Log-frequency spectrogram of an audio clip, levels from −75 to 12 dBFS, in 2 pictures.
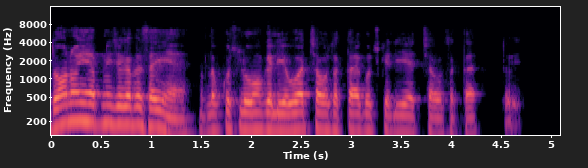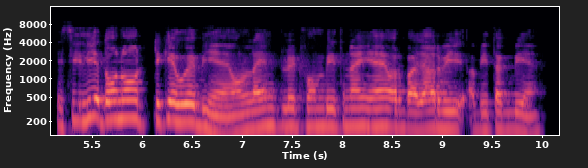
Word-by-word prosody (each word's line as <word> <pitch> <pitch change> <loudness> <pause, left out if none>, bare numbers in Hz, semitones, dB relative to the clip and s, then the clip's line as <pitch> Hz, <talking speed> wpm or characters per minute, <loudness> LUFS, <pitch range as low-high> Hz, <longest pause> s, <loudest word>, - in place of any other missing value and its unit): दोनों 185 +6 +3
ही 200 - +2
अपनी 185 -1 0
जगह 175 0 +2
पे 175 0 +1
सही 160 -3 +1
हैं। 110 -2 -6
मतलब 130 +2 -7
कुछ 145 +1 -6
लोगों 140 -1 +1
के 140 - +2
लिए 135 0 0
वो 135 +1 +2
अच्छा 140 0 +1
हो 135 -1 0
सकता 135 0 -3
है, 130 - +2
कुछ 130 0 -7
के - - -8
लिए 125 +1 -7
ये 120 - -3
अच्छा - - -9
हो 110 - -4
सकता 110 0 -9
है। 115 0 -8 0.2
तो - - -13
अ, - - -17 0.5
इसीलिए 200 +8 0
दोनों 215 +1 +4 0.2
टिके 200 +1 +2
हुए 195 -1 +7
भी 150 - 0
हैं। 120 -2 +1
ऑनलाइन 150 +6 0
प्लेटफ़ॉर्म 160 0 -3
भी 160 - 0
इतना 160 +1 -3
ही 165 0 0
है 160 +1 +3
और 155 -1 +2
बाज़ार 145 +1 +3
भी 145 -1 -1
अभी 135 0 -7
तक 140 - +2
भी 135 - -2
हैं। 120 0 -8
145 Hz, 270 wpm, -21 LUFS, 130-165 Hz, 0.5 s, हुए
